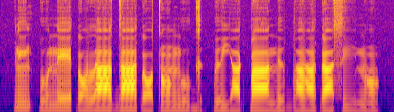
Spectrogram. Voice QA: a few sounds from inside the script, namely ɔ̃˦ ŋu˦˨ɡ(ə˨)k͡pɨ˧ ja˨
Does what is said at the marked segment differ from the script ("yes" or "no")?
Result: yes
